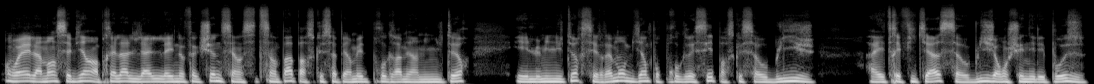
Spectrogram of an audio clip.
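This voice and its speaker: A man's voice: mid-range voice, steady tone, fairly quick, mellow, no echo, studio quality. A man giving a live-stream drawing lesson, thinking aloud step by step as he sketches and chatting casually with viewers. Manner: answers chat viewers casually. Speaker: drawing teacher.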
